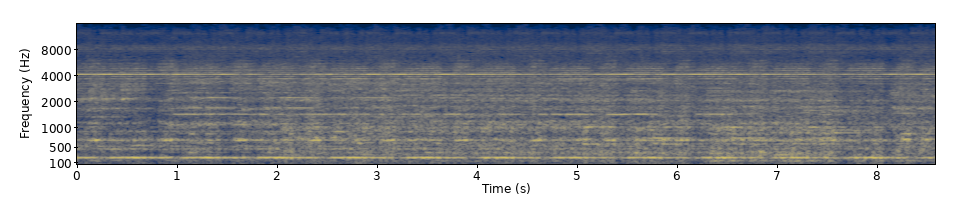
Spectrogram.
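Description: Prepared electric guitars played through effects pedals and amplifiers in a dense, steady noise drone. A held high whistling tone and a low hum run underneath.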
